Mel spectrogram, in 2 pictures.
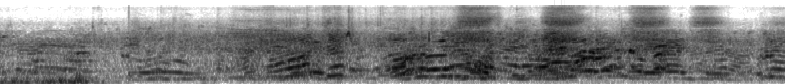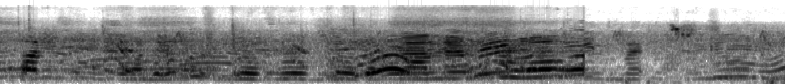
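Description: Teenage girls chatter and talk nearby.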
